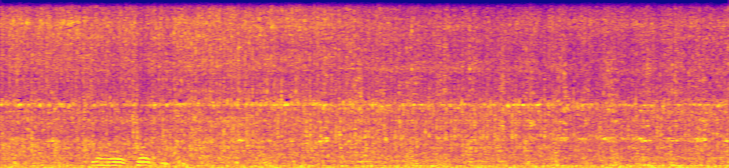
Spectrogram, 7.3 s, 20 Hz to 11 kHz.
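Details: 1931 Ford Model A first start in years, choke off; uneven fast idle with irregular beat, smoking and small leak; two cylinders low compression, rings suspected but unconfirmed; smoking on first start.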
